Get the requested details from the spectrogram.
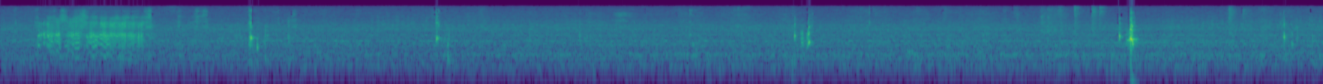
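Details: Baby with hiccups: brief, sharp hics repeating every two to five seconds, about six in total, after some early voice.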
